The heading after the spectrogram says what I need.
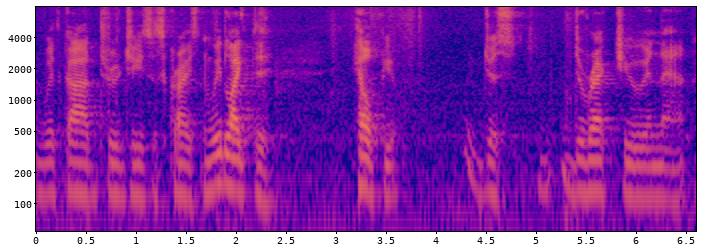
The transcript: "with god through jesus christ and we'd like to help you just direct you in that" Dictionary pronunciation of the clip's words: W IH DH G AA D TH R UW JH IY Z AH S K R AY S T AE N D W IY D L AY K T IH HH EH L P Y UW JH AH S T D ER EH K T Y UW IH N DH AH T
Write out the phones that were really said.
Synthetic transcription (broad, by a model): W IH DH G AA D TH R UW JH IY Z AH S K R AY S T N W IY D L AY K T IH HH EH L P Y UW JH AH S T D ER EH K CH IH IH N DH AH T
